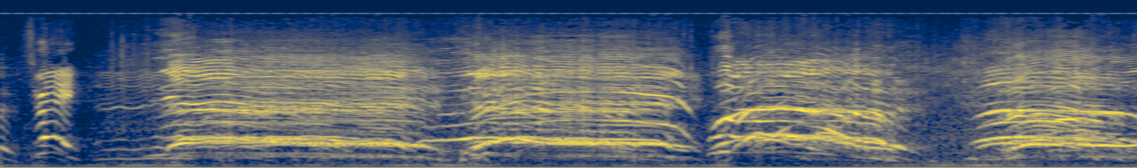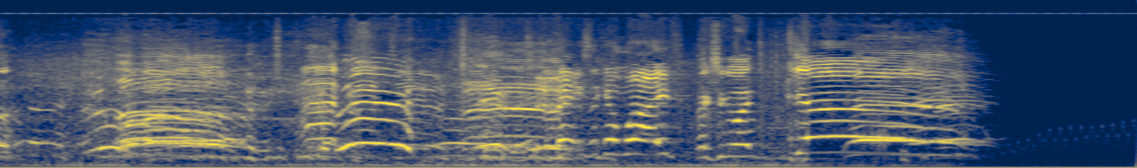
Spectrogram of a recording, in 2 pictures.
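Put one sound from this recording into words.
A crowd of young men and women cheers and screams with excitement.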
